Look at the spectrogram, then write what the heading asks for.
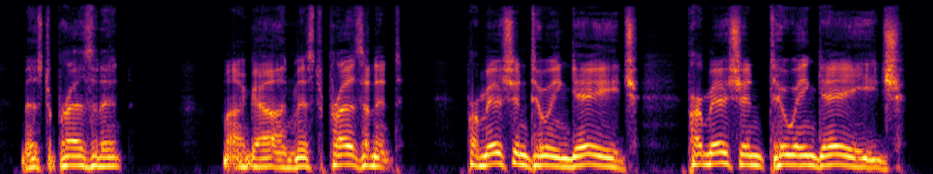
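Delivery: croaking voice heard over speakers. A general speaks to the president over the speakers, in a croaking voice. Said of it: "General Zetter's voice croaked from the speakers".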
